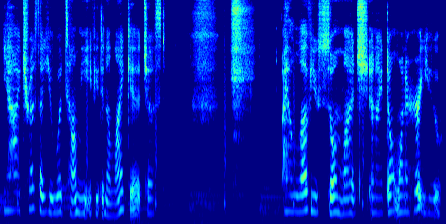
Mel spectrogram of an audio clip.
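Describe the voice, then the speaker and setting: A woman playing a gentle, anxious, affectionate vampire girlfriend in an intimate roleplay audio, speaking softly, tenderly and hesitantly. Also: mid-range voice, fairly even intonation, takes it slowly, pauses often, soft background music. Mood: affectionate, nervous. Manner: soft, tender, hesitant, sighing delivery.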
